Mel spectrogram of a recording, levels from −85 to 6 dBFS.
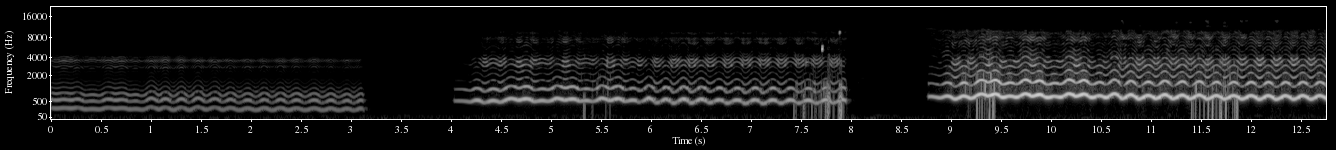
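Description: Throughout the music there is a dull, gurgling, granular quality with the top end fluttering in and out. This is MP2 compression, likely from an MPEG Layer II encoder starved of bits at a rate that fits roughly 80 kbps, switching off upper sub-bands and coarsely quantising the rest.

Bursts of DAB burbling, a watery bubbling, break in at 5.32 to 5.56 s, 7.42 to 7.97 s, 9.14 to 9.43 s and 11.40 to 11.86 s. The second is the longest and densest. Weak reception let bit errors slip past error correction, at a rate well under one percent. Corrupted samples put short blips of noise in single sub-bands, and corrupted scale factors make sub-bands jump in level for up to a frame, across what sounds like a dozen or more frames per burst.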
